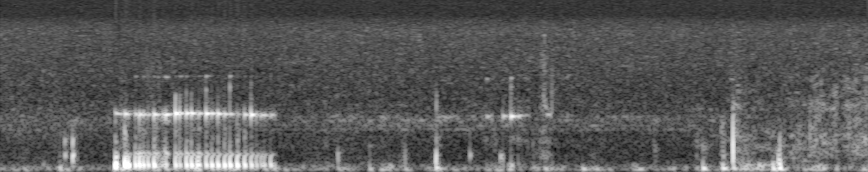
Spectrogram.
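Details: Stomach rumbling (borborygmi) from a starving, empty gut: a long, gurgling, rapidly pulsing rumble followed by scattered softer gurgles and pops.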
